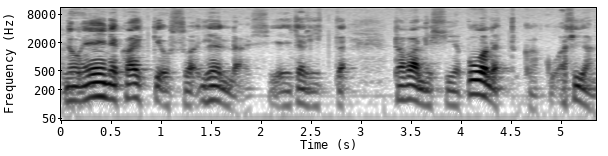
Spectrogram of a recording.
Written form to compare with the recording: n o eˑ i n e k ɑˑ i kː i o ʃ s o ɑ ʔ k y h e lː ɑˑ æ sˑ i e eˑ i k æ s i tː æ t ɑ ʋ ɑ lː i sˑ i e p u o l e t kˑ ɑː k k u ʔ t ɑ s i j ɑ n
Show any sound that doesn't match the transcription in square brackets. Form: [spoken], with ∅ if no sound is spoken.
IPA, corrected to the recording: n o eˑ i n e k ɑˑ i kː i o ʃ s o ɑ ʔ [ʔ] y h e lː ɑˑ [e] sˑ i e eˑ i k æ s i tː æ t ɑ ʋ ɑ lː i sˑ i e p u o l e t kˑ ɑː k k u ʔ [ʔ] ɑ s i j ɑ n

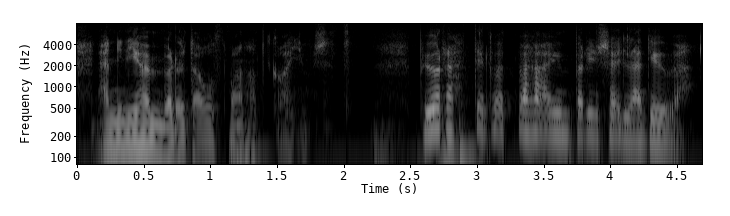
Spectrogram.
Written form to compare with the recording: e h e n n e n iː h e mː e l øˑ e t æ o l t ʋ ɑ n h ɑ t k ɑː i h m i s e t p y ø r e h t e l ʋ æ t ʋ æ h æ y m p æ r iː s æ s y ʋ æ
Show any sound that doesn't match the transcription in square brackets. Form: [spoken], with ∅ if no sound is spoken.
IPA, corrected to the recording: e h [æ] n n e n iː h [ø] mː e l øˑ e t æ o l t ʋ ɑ n h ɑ t k ɑː i h m i s e t p y ø r [æ] h t e l ʋ æ t ʋ æ h æ y m p æ r iː s æ [h] y ʋ æ

